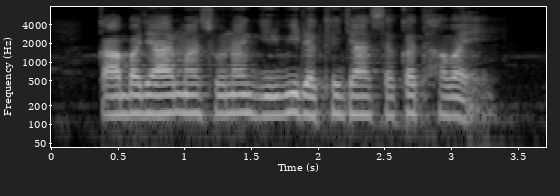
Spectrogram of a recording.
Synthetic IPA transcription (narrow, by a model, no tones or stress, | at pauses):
kaːbəd͡ʒaːɾmãsoːnãɡɪɾʋiːɾəkʰed͡ʒaːsəkət̪həʋəj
